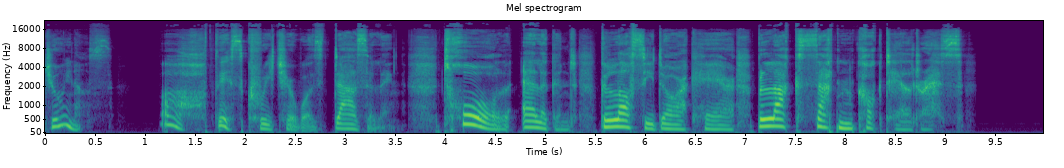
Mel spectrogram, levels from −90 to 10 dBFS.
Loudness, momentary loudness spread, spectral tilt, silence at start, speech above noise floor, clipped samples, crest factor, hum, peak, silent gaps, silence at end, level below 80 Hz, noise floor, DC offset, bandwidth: -17 LUFS; 15 LU; -3 dB/octave; 0 s; 62 dB; under 0.1%; 18 dB; none; 0 dBFS; none; 0.8 s; -52 dBFS; -79 dBFS; under 0.1%; over 20 kHz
